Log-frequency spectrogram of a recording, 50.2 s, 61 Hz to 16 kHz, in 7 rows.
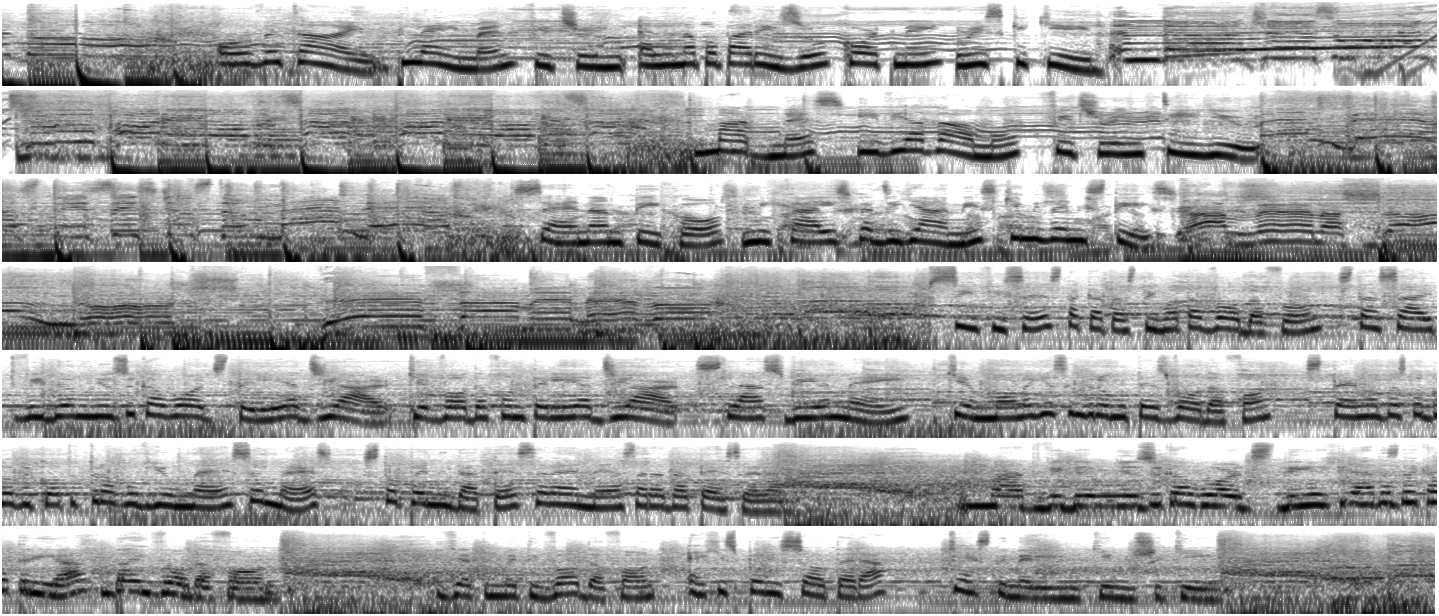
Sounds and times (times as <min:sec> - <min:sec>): Music: 0:00.0 - 0:50.2
Speech: 0:01.1 - 0:06.0, 0:10.6 - 0:13.6, 0:16.9 - 0:20.8, 0:26.2 - 0:39.8, 0:40.7 - 0:44.5, 0:45.2 - 0:49.2.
